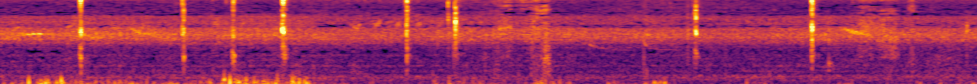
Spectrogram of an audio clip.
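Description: Someone eating with a fork from a metal tray: close chewing and mouth noise for the first two seconds, then a string of sharp, irregular clicks of the fork against the tray.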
